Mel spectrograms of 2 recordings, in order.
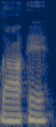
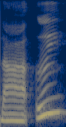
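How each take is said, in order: First: The second syllable has the vowel e. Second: The second syllable has the vowel ui. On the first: "애도 된대요. 애로 발음해도 됩니다" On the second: "조사의 의는 의도 되고"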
